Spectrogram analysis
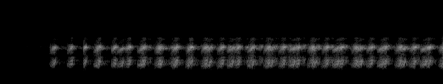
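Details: Tree frogs singing at night at a forest pond in north-east Italy in mid-April. After half a second of near silence, rapid nasal croaks start and repeat several times a second in a steady, pulsing chorus.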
